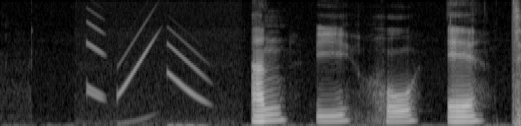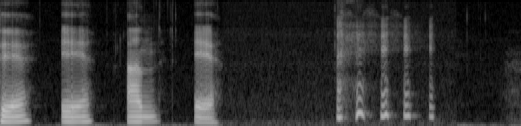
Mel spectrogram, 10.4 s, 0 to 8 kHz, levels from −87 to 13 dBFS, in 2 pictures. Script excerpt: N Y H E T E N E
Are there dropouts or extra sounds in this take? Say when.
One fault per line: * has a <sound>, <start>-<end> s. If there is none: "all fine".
* has a chirp, 0.9-2.2 s
* has a laugh, 8.5-9.6 s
